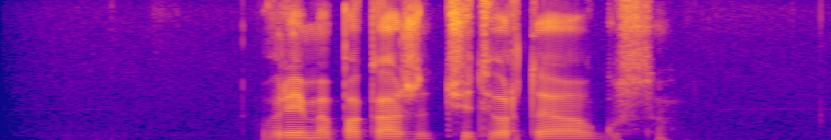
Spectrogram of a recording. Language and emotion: Russian, neutral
